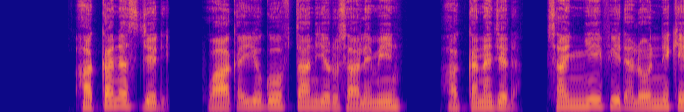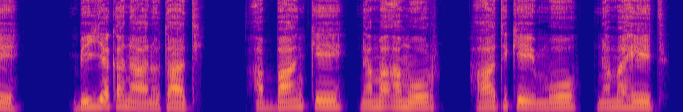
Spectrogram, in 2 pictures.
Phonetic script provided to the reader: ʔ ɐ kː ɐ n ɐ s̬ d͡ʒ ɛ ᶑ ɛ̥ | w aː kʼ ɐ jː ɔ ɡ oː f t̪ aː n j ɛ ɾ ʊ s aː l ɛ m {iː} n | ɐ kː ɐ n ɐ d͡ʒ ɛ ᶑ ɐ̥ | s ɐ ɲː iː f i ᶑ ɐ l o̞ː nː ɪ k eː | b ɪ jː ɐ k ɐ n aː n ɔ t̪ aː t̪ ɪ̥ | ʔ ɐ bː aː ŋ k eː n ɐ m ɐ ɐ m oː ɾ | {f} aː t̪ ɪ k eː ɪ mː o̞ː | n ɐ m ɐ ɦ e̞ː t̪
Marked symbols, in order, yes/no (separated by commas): yes, no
